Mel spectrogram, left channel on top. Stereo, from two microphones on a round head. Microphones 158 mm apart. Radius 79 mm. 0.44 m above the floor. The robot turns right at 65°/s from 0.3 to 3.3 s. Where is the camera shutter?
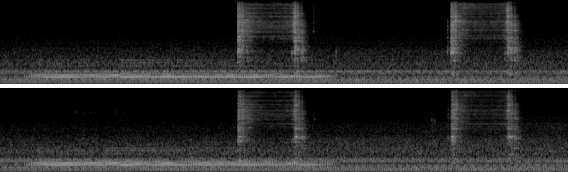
50° left (ahead or behind), 2.5 m; by 5.3 s 70° left (ahead or behind), 2.5 m.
